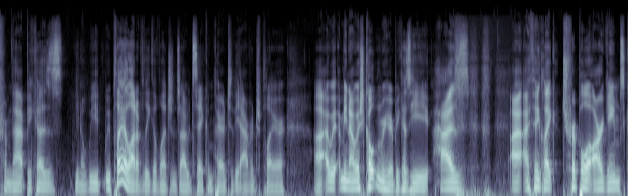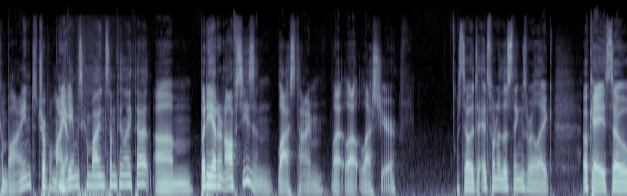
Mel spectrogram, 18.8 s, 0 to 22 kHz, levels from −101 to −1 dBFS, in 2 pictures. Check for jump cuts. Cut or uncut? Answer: cut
